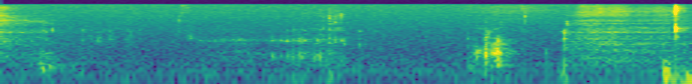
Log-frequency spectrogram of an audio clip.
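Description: Soft sipping of hot tea from a mug, followed by quiet mouth sounds.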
